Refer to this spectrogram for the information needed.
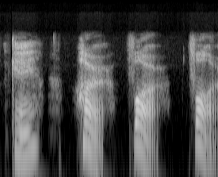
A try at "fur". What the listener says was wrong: So what you're doing, you're saying fur, and you're pronouncing an oo right before it. You're saying fur. Instead of fur, it's fur. Okay, don't open the mouth that much. So you don't want to say for, but just fur.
